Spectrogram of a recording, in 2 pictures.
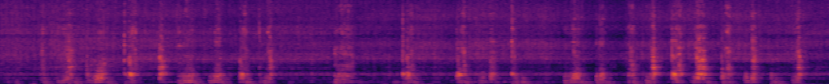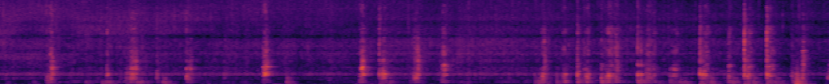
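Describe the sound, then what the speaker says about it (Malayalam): Turmeric powder being stirred into a sizzling green pepper mixture in a pan, with a constant frying hiss under repeated sharp scrapes and clinks of a spoon against the pan, close and busy throughout. "നമ്മൾ കുറച്ച് മഞ്ഞൾപ്പൊടി അതിനകത്തേക്ക് ഇട്ട് നന്നായിട്ട് ഇളക്കി കൊടുക്കണം."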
